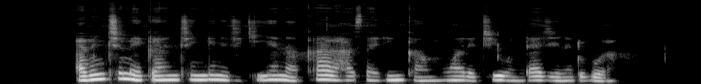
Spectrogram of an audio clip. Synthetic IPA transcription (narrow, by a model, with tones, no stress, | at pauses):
ʔa˨bɪ˦nt͡ʃi˦ma˨jkʼɐ˦ɾɐ˦nt͡ʃɪ˦ŋɡʲɪ˦ne˨d͡ʒɪ˨kʲʰiː˦jɐ˦naː˨kʼaː˦ɽa˨ɦa˦sʼɐ˨ɽɪ˦ŋkʰaː˨mʊ˦waː˦da˨t͡ʃiː˦wɔ˨ndaː˦d͡ʒeː˨na˦dʊ˦bʊ˨ɽaː˦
